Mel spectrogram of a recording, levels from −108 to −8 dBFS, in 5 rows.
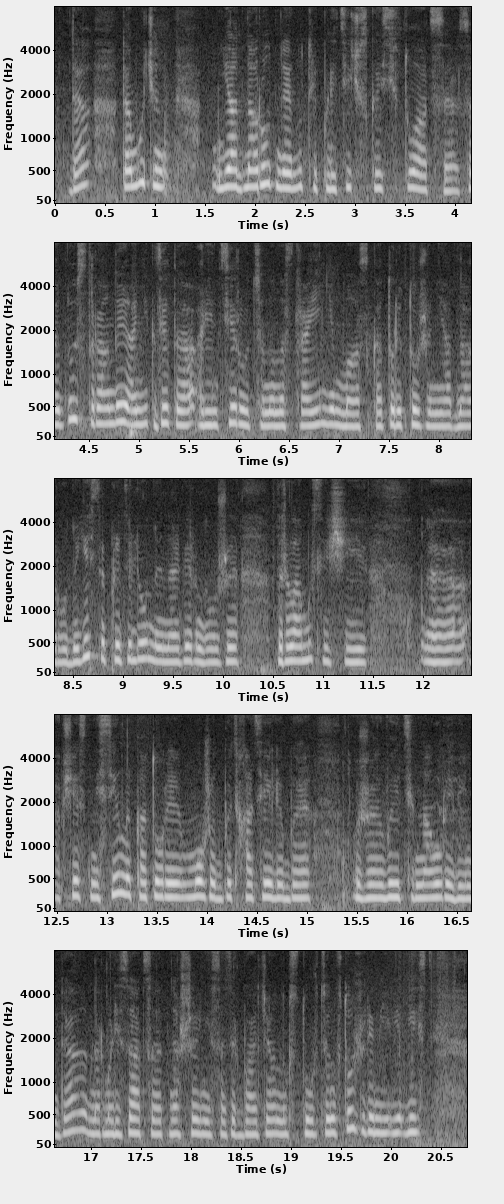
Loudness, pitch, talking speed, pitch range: -32 LUFS, 215 Hz, 135 wpm, 205-235 Hz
